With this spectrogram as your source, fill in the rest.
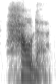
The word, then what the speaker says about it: Gouda: Uh smoked Gouda or as it's pronounced in uh Holland where Gouda originally came from, Howda.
